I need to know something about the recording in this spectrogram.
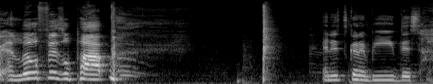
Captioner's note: laughs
